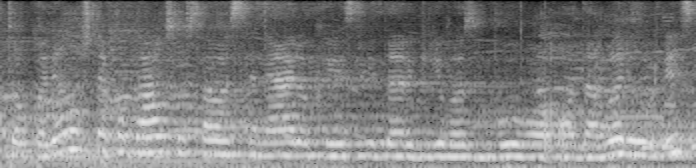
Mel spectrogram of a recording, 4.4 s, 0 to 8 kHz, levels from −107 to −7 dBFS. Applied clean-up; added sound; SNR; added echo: none; Cheering; 12 dB; reverberation time 1.9 s.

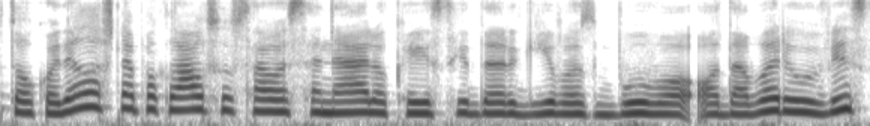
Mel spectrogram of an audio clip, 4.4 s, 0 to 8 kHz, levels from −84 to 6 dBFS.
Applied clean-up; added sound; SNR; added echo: none; none; none; none.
